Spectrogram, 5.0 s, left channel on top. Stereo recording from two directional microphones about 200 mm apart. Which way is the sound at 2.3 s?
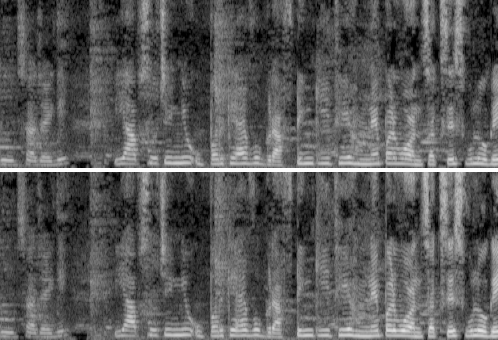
60° right (ahead or behind).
